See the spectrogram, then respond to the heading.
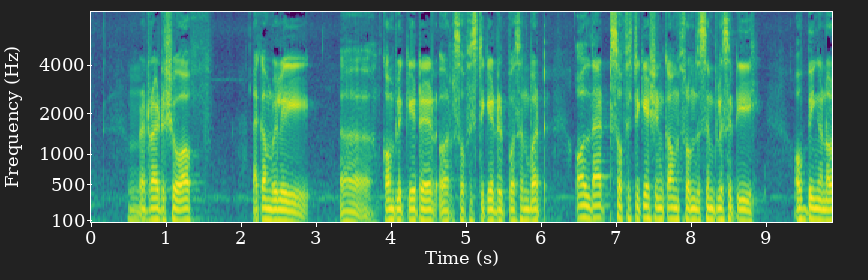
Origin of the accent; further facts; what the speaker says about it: Hyderabad, Telangana, India; moved away; also born or lived in Mumbai; I am born lower middle class family, and I've lived and grown up in Hyderabad. That's my hometown.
